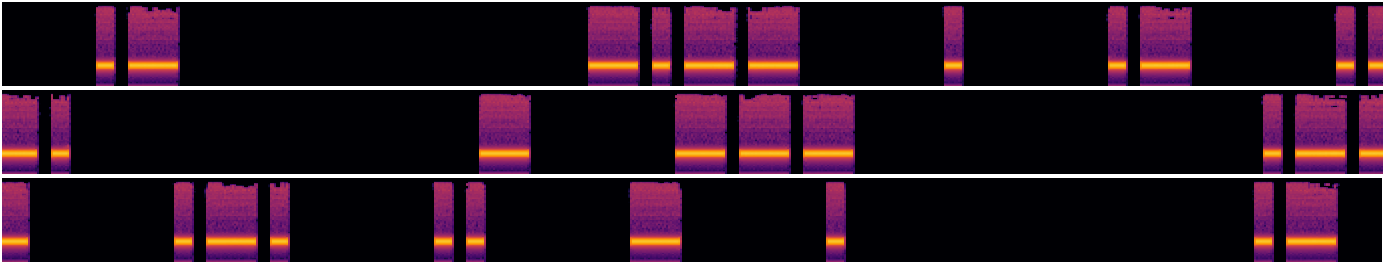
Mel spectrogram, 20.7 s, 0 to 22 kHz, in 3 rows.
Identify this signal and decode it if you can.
Morse code, heard as a keyed tone, about 15 wpm, spaced as for 8 wpm, 1000 Hz. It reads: A YEAR TO WRITE A
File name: qotdfiles / 8wpm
